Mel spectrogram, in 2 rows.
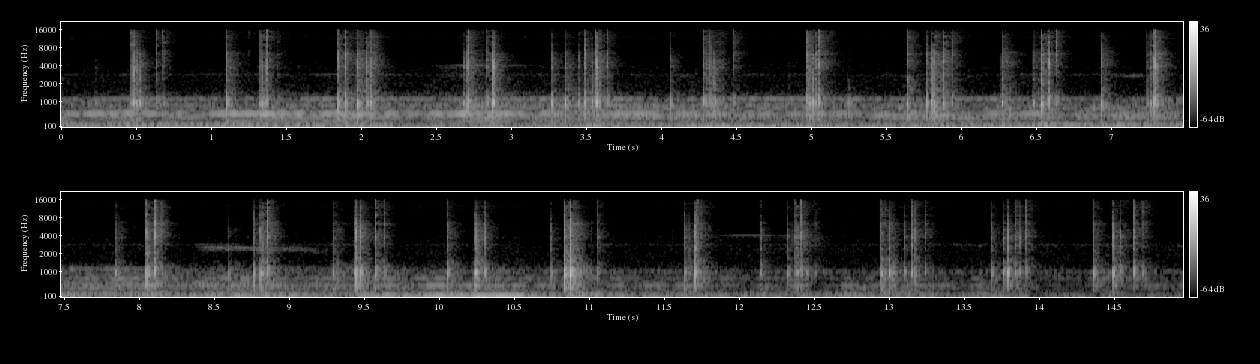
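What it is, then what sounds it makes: Clear plastic makeup compact. A small square clear plastic makeup compact with glittery contents is held in both hands and tapped rapidly with long red nails in a typing-like rhythm. The hollow case gives sharp, dry clicks with almost no ring and a faint tone near 1 kHz, over a soft low hum.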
